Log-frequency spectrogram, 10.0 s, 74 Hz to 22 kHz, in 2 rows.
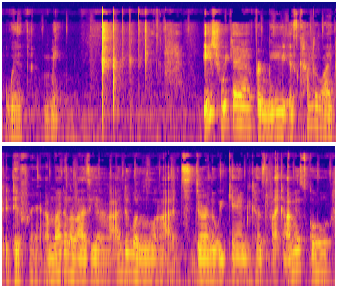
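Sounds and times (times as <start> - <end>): finger snapping: 1.4 - 2.4.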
